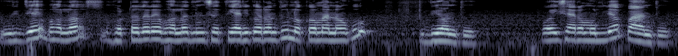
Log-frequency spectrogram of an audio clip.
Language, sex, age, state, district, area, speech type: Odia, female, 45-60, Odisha, Kendrapara, urban, spontaneous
